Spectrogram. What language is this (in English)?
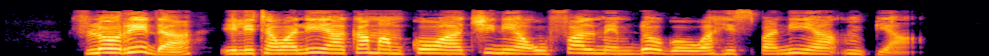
Swahili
